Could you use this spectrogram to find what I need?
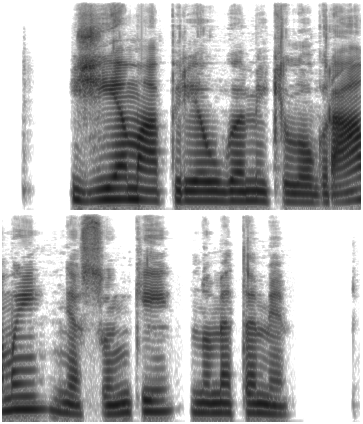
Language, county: Lithuanian, Utena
